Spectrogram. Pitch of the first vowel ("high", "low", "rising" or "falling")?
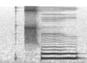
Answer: high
